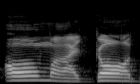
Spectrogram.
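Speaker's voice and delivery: loud, drawn-out groan of recognition; overwhelmed exclamation. Real, not acted. Reader floored by a relatable line, loud drawn-out exclamation. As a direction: stretch it out loud and slow.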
